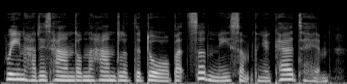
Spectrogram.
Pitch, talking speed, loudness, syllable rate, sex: 185 Hz, 275 wpm, -19 LUFS, 7.1 syllables/s, female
